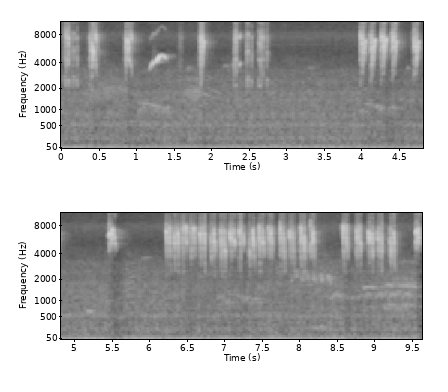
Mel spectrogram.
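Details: Morning song of a sunbird set out in the dew, its song described as carrying an embroidery-machine imitation and a 'cerrr' trill: scattered high ticks, then long rapid machine-like chattering runs of piercing clicks.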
